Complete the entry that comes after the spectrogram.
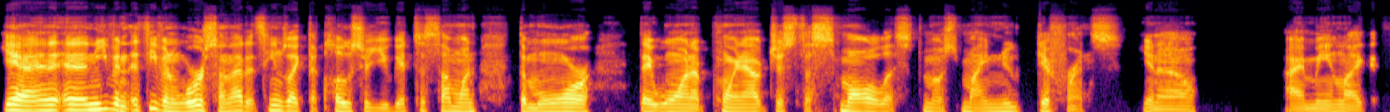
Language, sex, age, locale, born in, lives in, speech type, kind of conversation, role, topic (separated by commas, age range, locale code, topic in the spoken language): English, male, 35-39, en-US, United States, United States, conversation, podcast, guest, Why is it important to learn from history when making decisions today?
